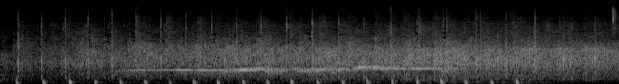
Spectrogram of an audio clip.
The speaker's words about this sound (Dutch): Dus geef ze een groot applaus.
